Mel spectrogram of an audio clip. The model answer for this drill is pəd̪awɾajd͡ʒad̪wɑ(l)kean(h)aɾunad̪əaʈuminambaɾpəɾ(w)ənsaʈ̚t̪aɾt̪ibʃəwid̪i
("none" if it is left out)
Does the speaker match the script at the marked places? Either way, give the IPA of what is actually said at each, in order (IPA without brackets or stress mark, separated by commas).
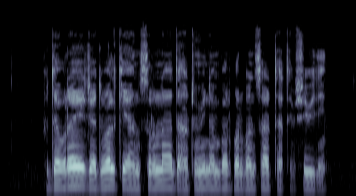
l, s, b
